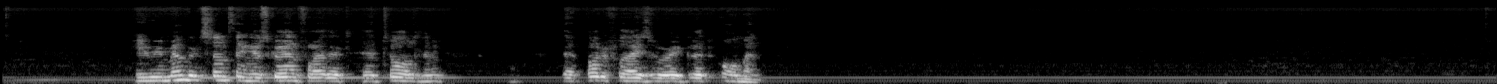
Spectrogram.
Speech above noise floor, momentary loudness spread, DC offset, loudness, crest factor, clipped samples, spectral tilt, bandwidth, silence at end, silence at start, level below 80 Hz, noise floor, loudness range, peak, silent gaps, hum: 35 dB; 12 LU; under 0.1%; -15 LUFS; 18 dB; under 0.1%; -8 dB/octave; 16 kHz; 7.35 s; 1.35 s; -52 dBFS; -49 dBFS; 6 LU; -2 dBFS; none; none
